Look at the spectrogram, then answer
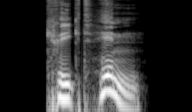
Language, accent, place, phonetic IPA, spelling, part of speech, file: German, Germany, Berlin, [ˌkʁiːkt ˈhɪn], kriegt hin, verb, De-kriegt hin.ogg
- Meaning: inflection of hinkriegen: 1. second-person plural present 2. third-person singular present 3. plural imperative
